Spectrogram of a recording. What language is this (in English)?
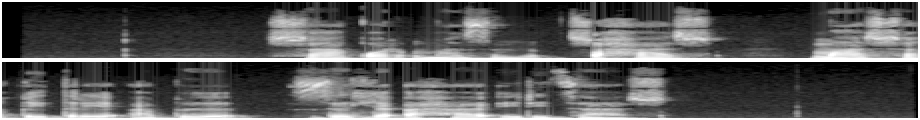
Kabardian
